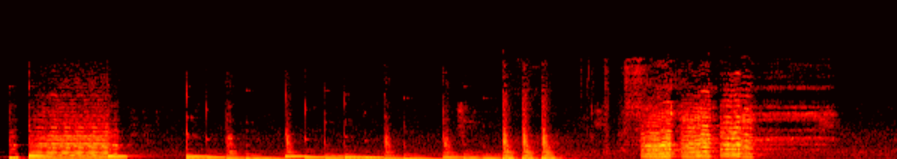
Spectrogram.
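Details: Instrumental music with bowed strings and a steady low bass line plays throughout, with no animal sound standing out.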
